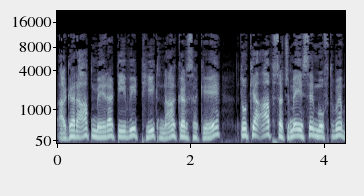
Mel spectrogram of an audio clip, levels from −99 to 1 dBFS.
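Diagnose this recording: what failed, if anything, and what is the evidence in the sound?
The fault sits at the codec stage and runs through the whole speech clip. Nothing is present above 11.6 kHz, and the sibilants carry a watery, swirling texture, plainly audible, with smeared onsets. Likely MP3 compression at a starved bitrate, which fits roughly 40 kbps: the encoder dropped the treble at a fixed cut-off and let weak frequency lines flicker between frames. A simple low-pass filter would dull the top without that shifting, metallic churn.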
